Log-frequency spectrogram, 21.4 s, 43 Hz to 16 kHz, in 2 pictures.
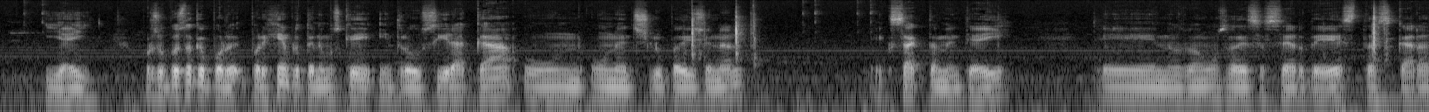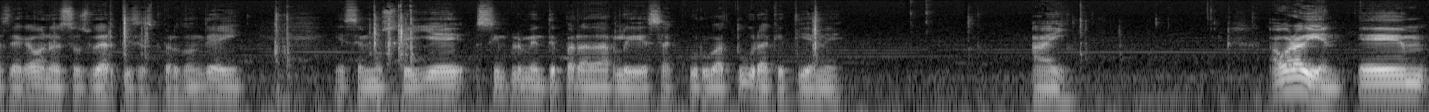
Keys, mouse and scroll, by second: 0.2-5.2 drag, 5.5 ctrl+r, 6.0 ctrl+click, 8.3 middle click, 10.3 c, 10.7-12.8 middle drag, 11.6 Escape, 12.8 3, 13.5 g, 13.7 y, 17.6 shift+click, 18.0 shift+click, 19.7 scroll down 2, 20.1-21.4 drag.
